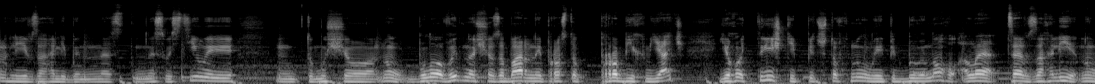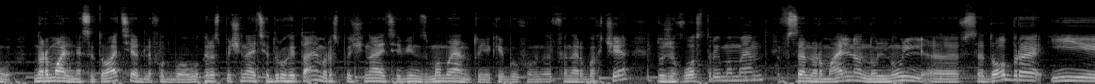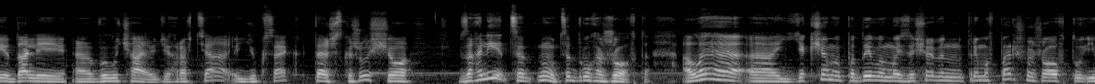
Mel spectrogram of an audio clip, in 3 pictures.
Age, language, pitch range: 20-39, Ukrainian, 125-155 Hz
